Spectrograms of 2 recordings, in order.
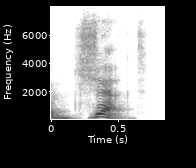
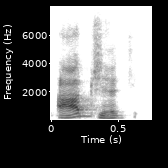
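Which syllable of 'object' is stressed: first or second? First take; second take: second; first. First: The stress is on the second syllable. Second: The stress is on the first syllable. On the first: It is a verb, to disagree. "they turn into a verb if we stress the second syllable" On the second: It is a noun, a thing. "they are a noun if we stress the first syllable"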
